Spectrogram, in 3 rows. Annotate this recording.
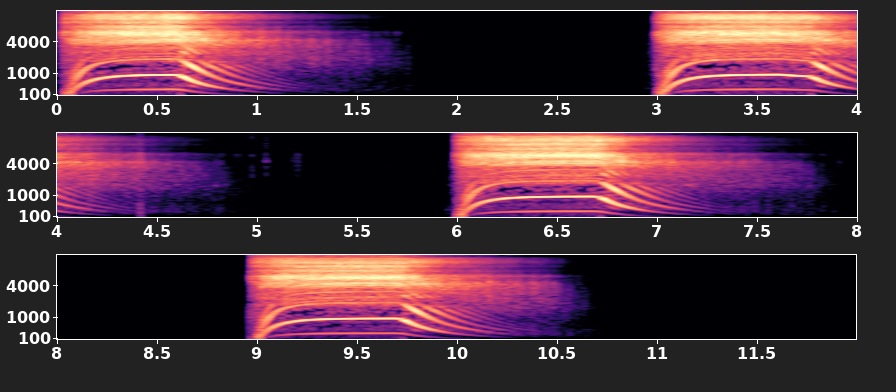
Hempstead Ata Hemel st24le straight die grinder started four times.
